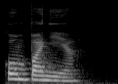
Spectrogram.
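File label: "компания", Komi, female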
